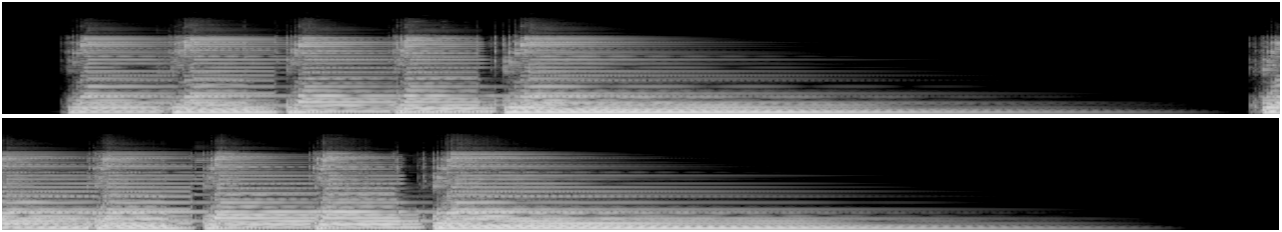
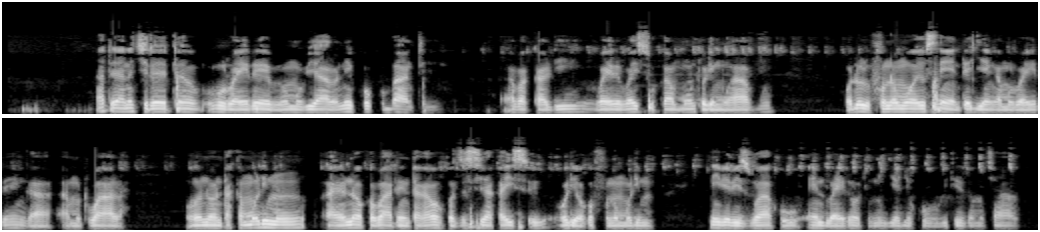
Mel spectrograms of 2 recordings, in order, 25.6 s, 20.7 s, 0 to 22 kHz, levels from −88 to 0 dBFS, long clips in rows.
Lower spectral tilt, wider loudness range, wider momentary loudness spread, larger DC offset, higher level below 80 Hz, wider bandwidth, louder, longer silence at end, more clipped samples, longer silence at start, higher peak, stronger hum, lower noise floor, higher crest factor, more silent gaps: about the same, -5.5 dB/octave vs -5 dB/octave; first, 15 LU vs 3 LU; first, 16 LU vs 10 LU; neither; first, -26 dBFS vs -44 dBFS; about the same, 7.4 kHz vs 7.8 kHz; second, -17 LUFS vs -14 LUFS; first, 2.5 s vs 0.2 s; neither; first, 0.65 s vs 0.2 s; about the same, -2 dBFS vs 0 dBFS; neither; first, -77 dBFS vs -55 dBFS; about the same, 16 dB vs 14 dB; neither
